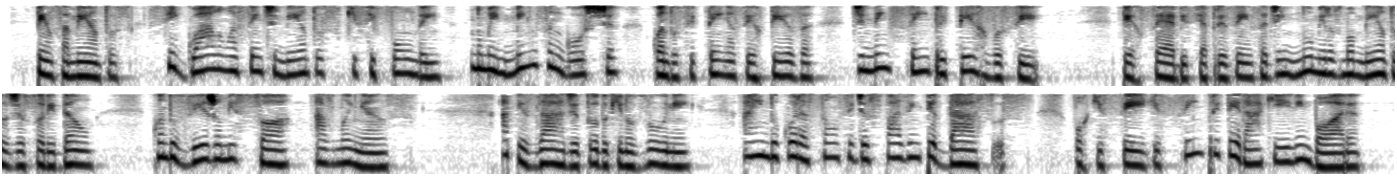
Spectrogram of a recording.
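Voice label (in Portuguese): Feminino; Amor Proibido Feminiino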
